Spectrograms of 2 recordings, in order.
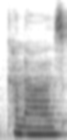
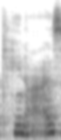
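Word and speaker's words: Kenaz: is the Rune of kanaz or canas I've heard it pronounced both ways um and it is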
